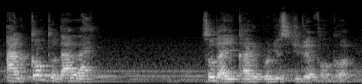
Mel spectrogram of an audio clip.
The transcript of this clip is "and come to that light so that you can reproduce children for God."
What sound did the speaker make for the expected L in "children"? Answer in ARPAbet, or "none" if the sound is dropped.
none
